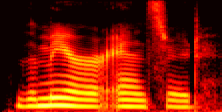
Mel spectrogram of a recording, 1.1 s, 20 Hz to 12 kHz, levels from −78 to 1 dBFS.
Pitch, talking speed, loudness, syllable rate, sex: 205 Hz, 160 wpm, -15 LUFS, 6.6 syllables/s, female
